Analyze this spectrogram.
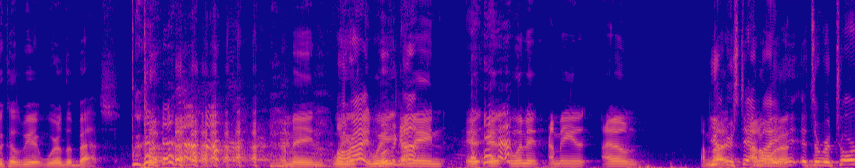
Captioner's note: laughter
